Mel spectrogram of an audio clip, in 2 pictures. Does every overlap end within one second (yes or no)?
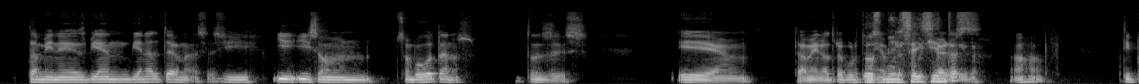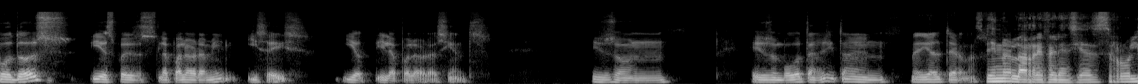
no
